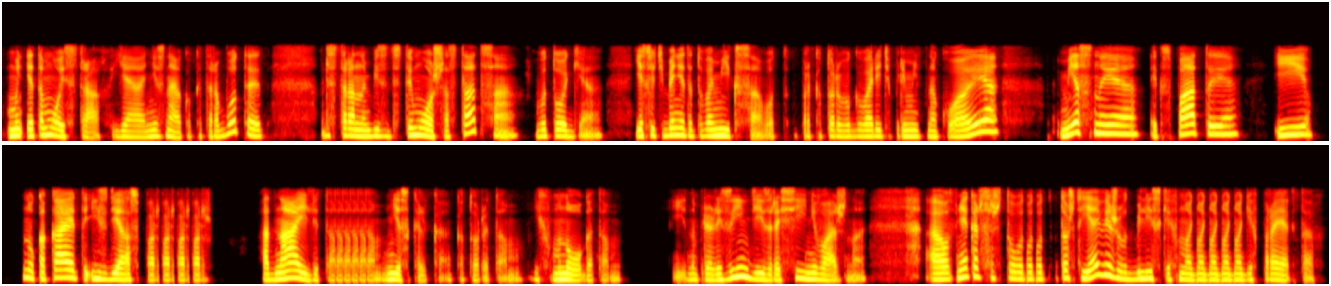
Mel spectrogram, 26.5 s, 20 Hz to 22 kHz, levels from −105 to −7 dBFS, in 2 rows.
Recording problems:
high frequencies cut off; noticeable; nothing above 6 kHz
audio stuttering; 4 times, first at 15 s

